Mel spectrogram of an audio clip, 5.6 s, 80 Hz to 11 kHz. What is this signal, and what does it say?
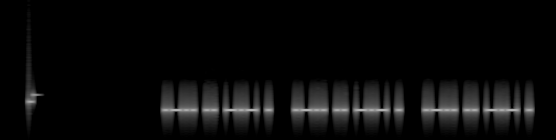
Morse code, heard as a keyed tone, about 34 wpm, 700 Hz. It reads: LIKE LIKE LIKE
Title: Top 300 Words Repeated 35wpm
